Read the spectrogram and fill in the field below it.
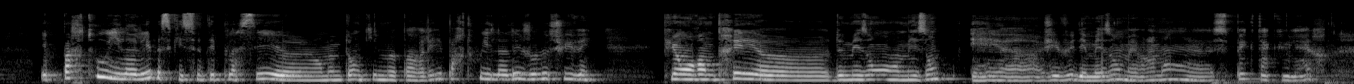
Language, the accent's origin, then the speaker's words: French; France; je suis née et j'ai grandi en France.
